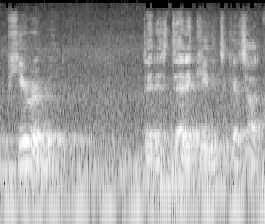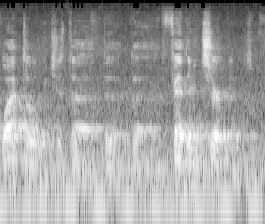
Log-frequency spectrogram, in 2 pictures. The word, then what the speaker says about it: Quetzalcoatl: And what you had talked about was the Christ figure, Quetzalcoatl. Am I pronouncing that right?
